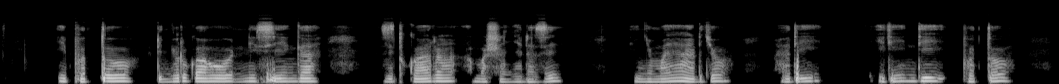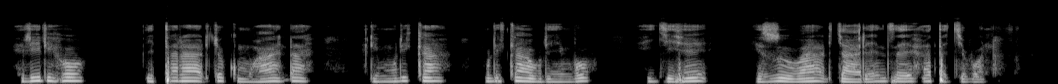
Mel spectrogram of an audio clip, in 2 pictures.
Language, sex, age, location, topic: Kinyarwanda, female, 18-24, Kigali, government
